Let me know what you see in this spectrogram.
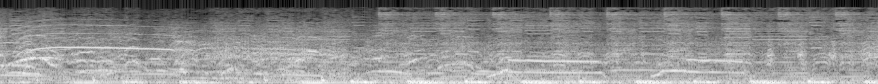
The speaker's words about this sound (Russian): в ту же секунду над самым ее ухом раздался пронзительный свист. И не успела она крикнуть, как уже толпа ринулась в сени, сшибла ее с ног и ударилась свистом и хохотом в избу.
